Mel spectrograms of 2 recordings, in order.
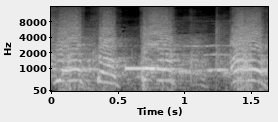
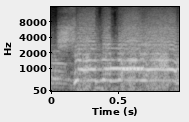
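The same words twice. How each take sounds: First: Laughing shout. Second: Furious shout at a heckler. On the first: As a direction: yell it again half laughing. Repeated at heckler. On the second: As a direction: scream it at the heckler. Heckler confrontation onstage. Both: Real, not acted.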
